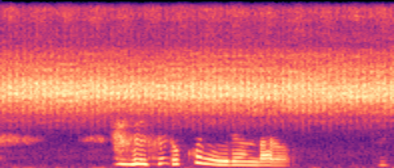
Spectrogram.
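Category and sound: insect, cicadas chirping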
